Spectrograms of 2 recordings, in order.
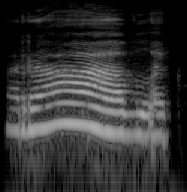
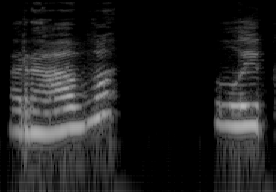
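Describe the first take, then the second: First: "Равлик" with the stress on РАВ; stress on first syllable. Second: "Равлик" said slowly as РА-ВЛИК; split into syllables. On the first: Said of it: "на який склад падає наголос". (наголос на перший склад у слові "Равлик") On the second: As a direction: break "Равлик" into two syllables. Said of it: "Поділіть слово на склади". ("Равлик" по складах, повільно) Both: Shown as a demonstration.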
